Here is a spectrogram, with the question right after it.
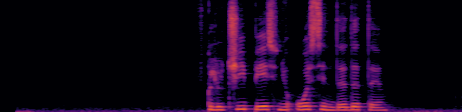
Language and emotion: Russian, neutral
